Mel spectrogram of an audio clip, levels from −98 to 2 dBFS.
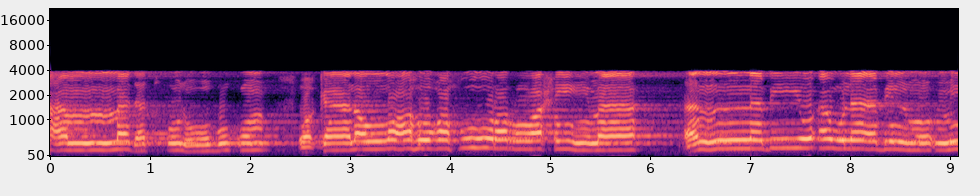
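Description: No technical faults can be heard anywhere in the clip. Nothing breaks up, drops out or shifts in level or timing at any point.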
